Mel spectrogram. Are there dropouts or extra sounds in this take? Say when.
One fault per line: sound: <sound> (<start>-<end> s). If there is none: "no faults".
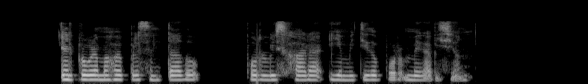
no faults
